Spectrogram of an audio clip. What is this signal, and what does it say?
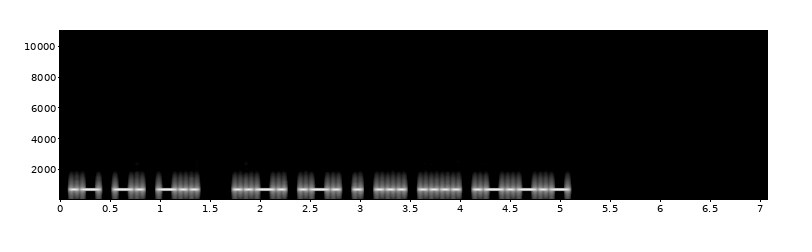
Morse code, heard as a keyed tone, about 22 wpm, 700 Hz. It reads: AND FRESH.
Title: Sentences from Top 1500 Words 22wpm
